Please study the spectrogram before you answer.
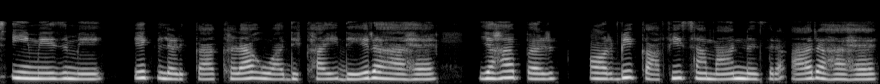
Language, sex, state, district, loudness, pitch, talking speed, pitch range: Hindi, female, Bihar, Lakhisarai, -17 LUFS, 260 Hz, 155 wpm, 245-275 Hz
